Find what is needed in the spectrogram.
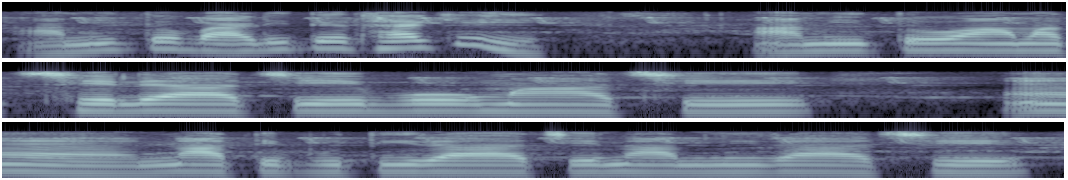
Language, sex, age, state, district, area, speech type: Bengali, female, 60+, West Bengal, Darjeeling, rural, spontaneous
